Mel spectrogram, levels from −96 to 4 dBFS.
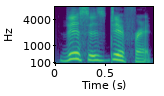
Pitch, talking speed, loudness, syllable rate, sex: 230 Hz, 180 wpm, -17 LUFS, 5.3 syllables/s, female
